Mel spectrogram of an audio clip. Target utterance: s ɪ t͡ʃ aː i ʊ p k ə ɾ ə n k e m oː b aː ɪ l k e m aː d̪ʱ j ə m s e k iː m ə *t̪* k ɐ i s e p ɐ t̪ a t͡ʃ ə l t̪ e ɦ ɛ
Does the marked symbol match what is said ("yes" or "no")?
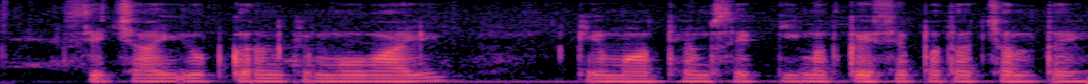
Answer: yes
